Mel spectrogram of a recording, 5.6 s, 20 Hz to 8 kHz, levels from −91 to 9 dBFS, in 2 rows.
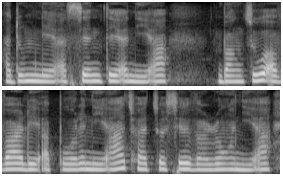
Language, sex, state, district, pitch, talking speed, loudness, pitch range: Mizo, female, Mizoram, Aizawl, 205 Hz, 270 wpm, -15 LUFS, 195-210 Hz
